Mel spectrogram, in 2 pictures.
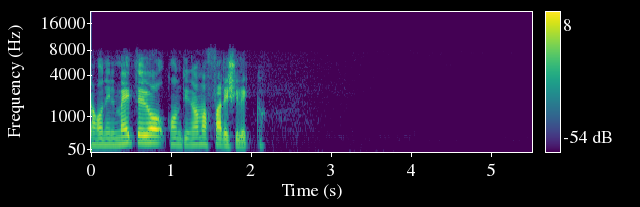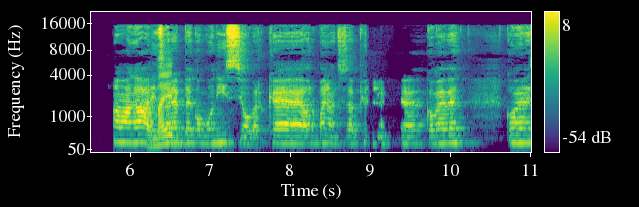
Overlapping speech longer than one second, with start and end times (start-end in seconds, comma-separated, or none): none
